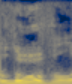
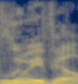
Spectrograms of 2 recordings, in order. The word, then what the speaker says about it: Louisville: uh it was Rui it's not Louisville it's Louisville I was like have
